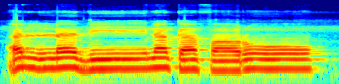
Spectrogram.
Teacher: Alladzina kafaru, runya juga harus dibaca panjang karena ada harokat dhammah bertemu dengan waw sukun, dibaca 2 harokat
